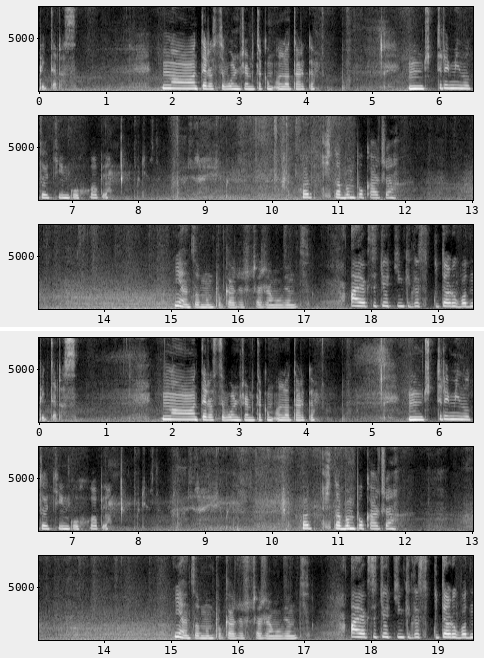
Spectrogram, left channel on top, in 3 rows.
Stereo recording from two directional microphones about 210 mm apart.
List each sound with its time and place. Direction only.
0.0 s speech: 5° right (ahead or behind)
1.4 s speech: 5° right (ahead or behind)
10.4 s speech: 35° right (ahead or behind)
15.0 s a woman's voice: 20° right (ahead or behind)
17.4 s a woman's voice: 15° right (ahead or behind)
18.9 s a woman's voice: 40° right (ahead or behind)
